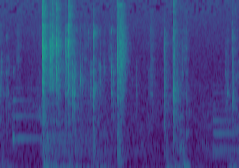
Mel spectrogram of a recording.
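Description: Typing on a computer keyboard: a faint, irregular run of keystrokes as a word is typed out.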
